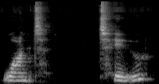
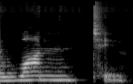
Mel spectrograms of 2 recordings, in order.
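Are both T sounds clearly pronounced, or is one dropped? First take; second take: both pronounced; one dropped. First: Both T sounds are pronounced clearly. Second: One of the T sounds is dropped. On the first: "I'm not saying want to" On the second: "one of the T's is disappearing"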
